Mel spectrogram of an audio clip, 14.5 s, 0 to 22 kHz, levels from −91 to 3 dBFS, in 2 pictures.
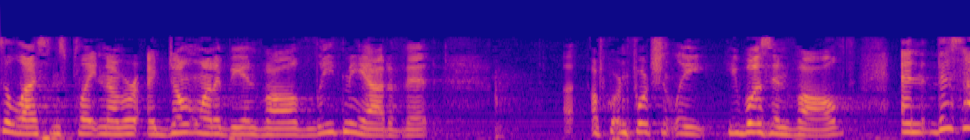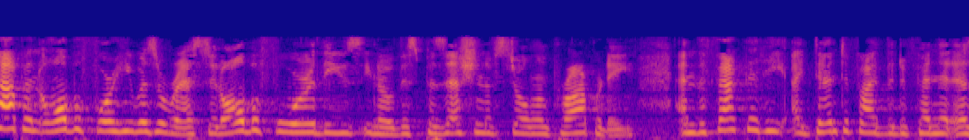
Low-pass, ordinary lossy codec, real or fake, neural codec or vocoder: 7.2 kHz; MP3, 32 kbps; real; none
